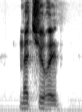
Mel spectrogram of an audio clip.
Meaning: to mature
- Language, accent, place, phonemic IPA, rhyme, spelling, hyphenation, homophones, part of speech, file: French, France, Lyon, /ma.ty.ʁe/, -e, maturer, ma‧tu‧rer, mâturer / maturé / mâturé / maturée / mâturée / maturés / mâturés / maturées / mâturées, verb, LL-Q150 (fra)-maturer.wav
